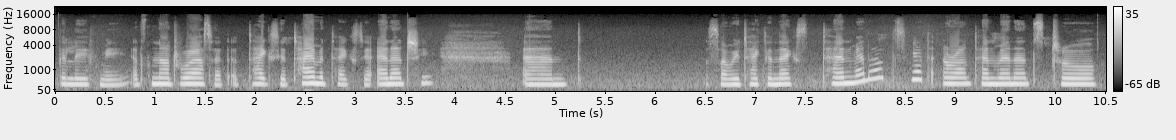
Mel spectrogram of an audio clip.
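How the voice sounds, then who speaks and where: A woman guiding a meditation in a gentle, soothing manner, speaking to the listener with long, unhurried pauses. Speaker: meditation guide. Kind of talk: guided meditation, spoken softly to the listener. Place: outdoors on a beach. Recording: outdoor recording with low rumbling noise.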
